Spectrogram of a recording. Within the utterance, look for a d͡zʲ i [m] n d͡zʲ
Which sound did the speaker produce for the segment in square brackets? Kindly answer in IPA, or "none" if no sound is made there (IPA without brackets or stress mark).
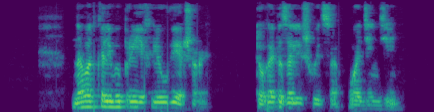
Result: none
